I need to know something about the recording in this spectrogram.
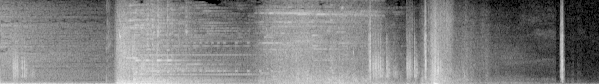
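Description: A bright game jingle plays as rewards are collected.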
